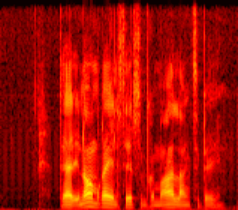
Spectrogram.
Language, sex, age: Danish, male, 23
